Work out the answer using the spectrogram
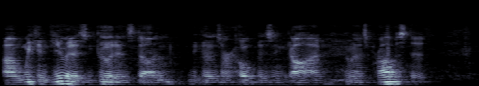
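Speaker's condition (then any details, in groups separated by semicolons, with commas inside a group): Cleft palate and cleft lip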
